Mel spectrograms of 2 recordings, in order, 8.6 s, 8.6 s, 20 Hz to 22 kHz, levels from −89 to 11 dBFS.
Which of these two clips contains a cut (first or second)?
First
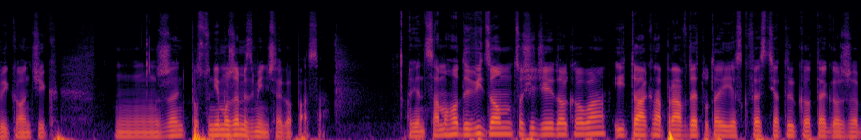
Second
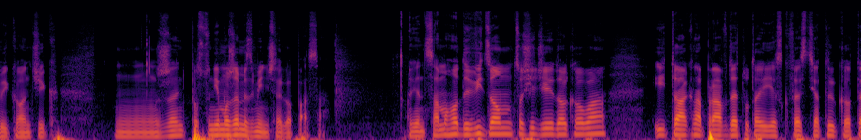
first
